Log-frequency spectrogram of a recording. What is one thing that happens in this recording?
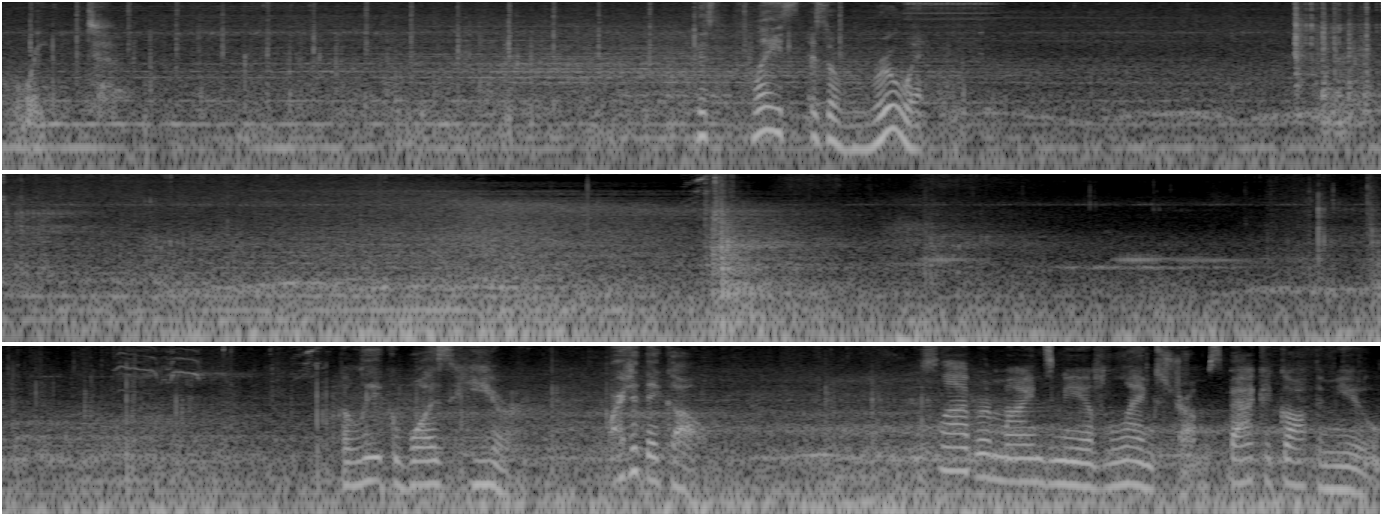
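Footsteps run on stone.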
